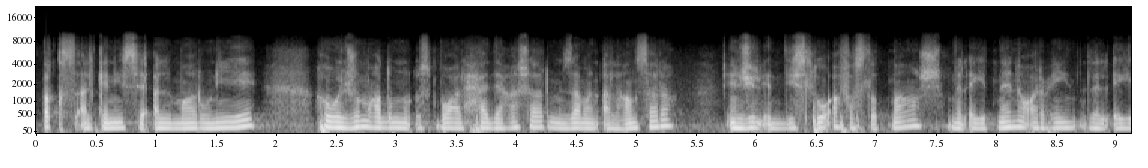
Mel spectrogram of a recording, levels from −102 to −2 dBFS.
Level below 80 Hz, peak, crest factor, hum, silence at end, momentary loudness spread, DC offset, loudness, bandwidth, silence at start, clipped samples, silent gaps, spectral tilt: -40 dBFS; 0 dBFS; 20 dB; none; 0 s; 6 LU; under 0.1%; -21 LUFS; 8.4 kHz; 0.05 s; under 0.1%; none; -7.5 dB/octave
